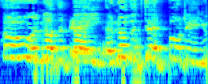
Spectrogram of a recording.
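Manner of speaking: high-pitched heckler; cry from the crowd. Acted. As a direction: jeer from the stands, pitched high. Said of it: "various cries from the crowd".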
